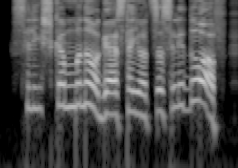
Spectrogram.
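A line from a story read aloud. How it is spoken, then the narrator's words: Purring exclamation. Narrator (Russian): воскликнул мурлыкающий голос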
